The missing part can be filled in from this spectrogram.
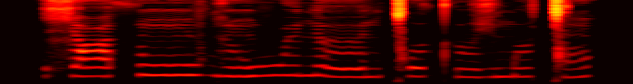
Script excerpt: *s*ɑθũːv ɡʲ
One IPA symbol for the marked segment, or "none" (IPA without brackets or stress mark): ɕ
